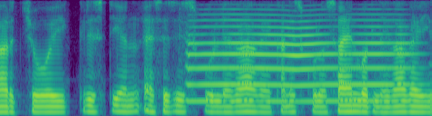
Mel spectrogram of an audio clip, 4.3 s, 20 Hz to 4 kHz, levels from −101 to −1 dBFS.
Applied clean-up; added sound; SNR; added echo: none; Trumpet; 3 dB; none.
